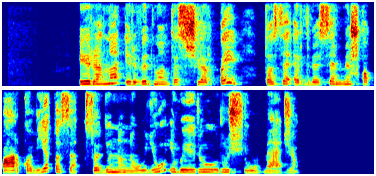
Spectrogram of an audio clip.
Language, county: Lithuanian, Vilnius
